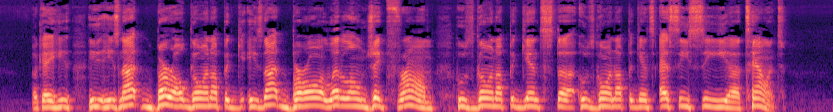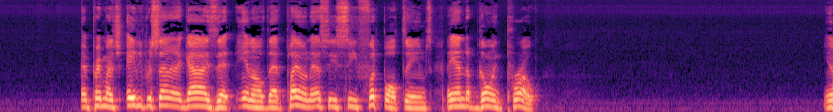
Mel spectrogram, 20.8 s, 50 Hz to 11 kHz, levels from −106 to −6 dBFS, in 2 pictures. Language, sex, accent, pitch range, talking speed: English, male, American, 145-175 Hz, 145 wpm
